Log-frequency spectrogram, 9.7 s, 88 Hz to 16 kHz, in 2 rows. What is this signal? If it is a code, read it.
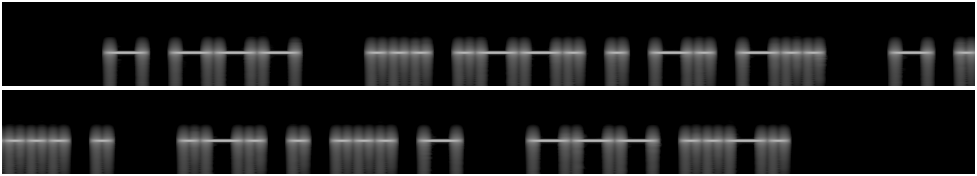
Morse code, heard as a keyed tone, about 22 wpm, 700 Hz. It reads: TO SPEND THE REST OF
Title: Sets of 5 Words Encore2 22wpm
